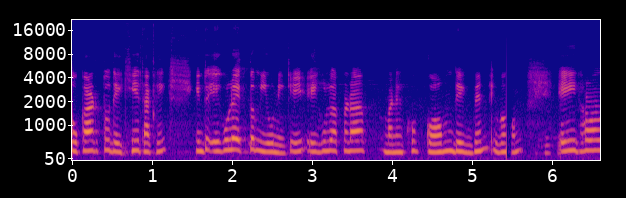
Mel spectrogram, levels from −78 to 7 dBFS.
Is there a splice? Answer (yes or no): yes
